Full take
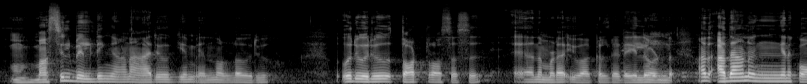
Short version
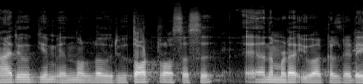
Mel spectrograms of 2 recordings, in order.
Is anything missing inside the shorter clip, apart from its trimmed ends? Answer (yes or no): yes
